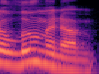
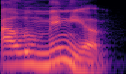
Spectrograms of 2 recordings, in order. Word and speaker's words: aluminum: detailed and fact guys the guy who like discovered aluminum was British and he called it aluminum you guys are the the ones that say it wrong with aluminium the British guy who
